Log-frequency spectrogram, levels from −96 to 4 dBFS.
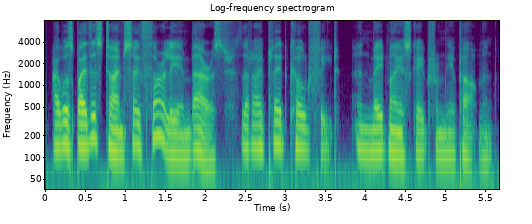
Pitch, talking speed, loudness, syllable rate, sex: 125 Hz, 210 wpm, -19 LUFS, 5.7 syllables/s, male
